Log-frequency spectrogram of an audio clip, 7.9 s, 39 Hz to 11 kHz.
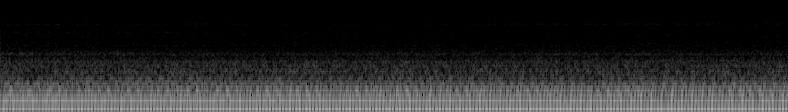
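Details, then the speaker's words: Kia Ray with 338,000 km in winter, cold engine under acceleration: deep, loud, tiller-like chugging rumble at about three beats per second, which fades once warm. Cause not found. "주행 중에도 엑셀만 밟으면 소리가 꽤 크게 나고 멈출 거 같아요 차가 조금 달궈지면 그래도 소리가 안 들리게"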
